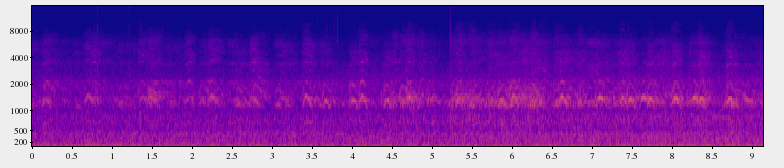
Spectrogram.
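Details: A noisy group of crows hanging out in trees, recorded 1 November 2022, with many overlapping harsh caws that get slightly louder toward the end.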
